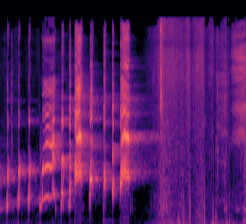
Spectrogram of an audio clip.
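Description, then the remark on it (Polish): A voice imitates a hen clucking: a quick series of sharp, nasal clucks rising into a few drawn-out squawks, fairly loud, then trailing into breathy laughter and rustling. “chciałabym powiedzieć, że to już koniec, ale to nie jest koniec, bo mm. nam jeszcze kura.”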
